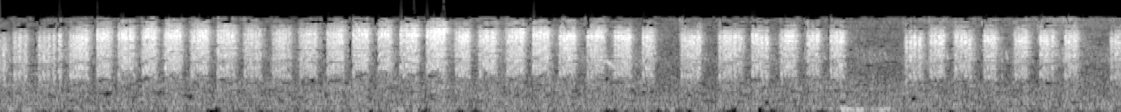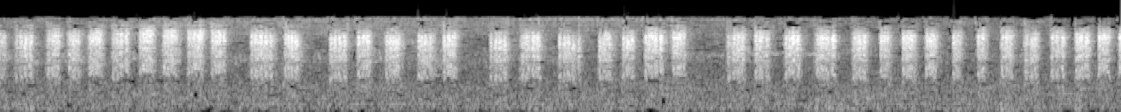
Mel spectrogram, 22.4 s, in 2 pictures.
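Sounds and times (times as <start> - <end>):
bird rasping calls: 0.0 - 22.4.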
